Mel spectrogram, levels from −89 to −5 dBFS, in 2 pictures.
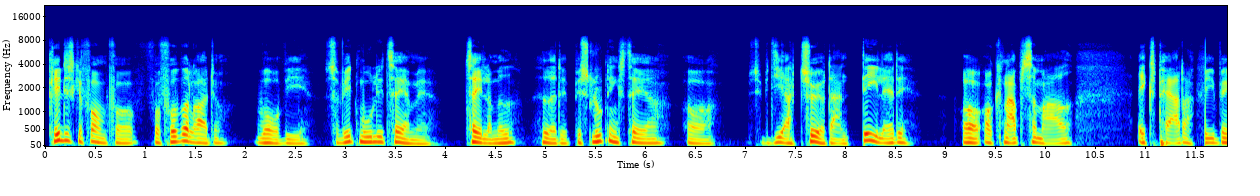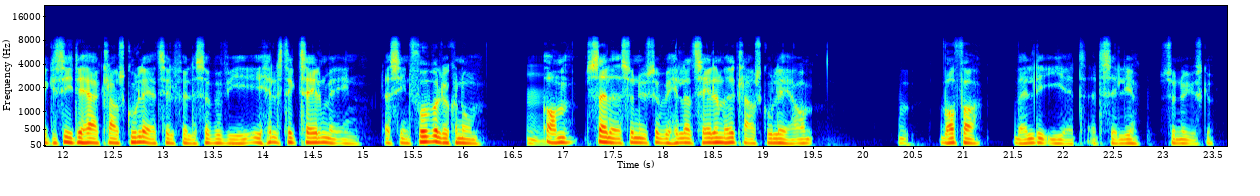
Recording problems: high frequencies cut off; noticeable; nothing above 8 kHz

